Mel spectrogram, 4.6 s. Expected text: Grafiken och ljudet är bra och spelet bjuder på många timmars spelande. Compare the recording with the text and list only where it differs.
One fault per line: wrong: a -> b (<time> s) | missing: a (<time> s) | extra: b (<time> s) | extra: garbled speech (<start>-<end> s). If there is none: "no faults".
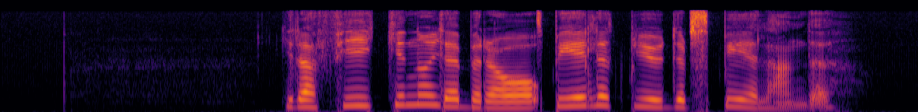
missing: ljudet (2.2 s)
missing: och (2.7 s)
missing: på många timmars (3.4 s)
